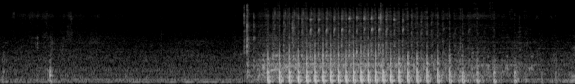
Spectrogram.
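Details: 1986 Yamaha G1 gas two-stroke golf cart that shut down while driving; choke made no difference, fuel smelled like diesel, compression okay. Rhythmic cranking chug about three per second that never catches; cranks, no start.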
